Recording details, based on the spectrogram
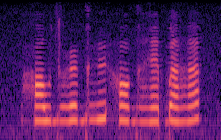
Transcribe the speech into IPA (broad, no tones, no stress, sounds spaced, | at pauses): h ɒ w dʱ ə˞ ɡʱ ʉ h ɔ ɡʱ ɛ ɓ ɐ ɦ ɐ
